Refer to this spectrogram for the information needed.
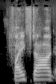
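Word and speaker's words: Phife Dawg: March 22nd, 2016, after years of health problems and a battle with diabetes, Fife Dog, did I pronounce that correctly? – Oh, yeah, you nailed it. – Fife Dog of A Tribe Called Quest dies at age 45.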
